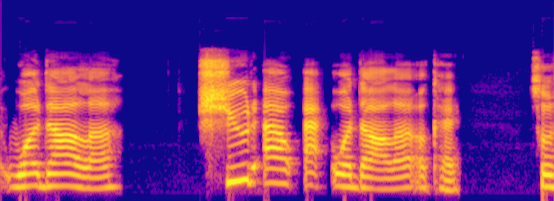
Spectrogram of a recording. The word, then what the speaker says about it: Wadala: Wadala.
